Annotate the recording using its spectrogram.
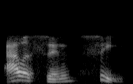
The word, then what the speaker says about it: Allicin C: The product I'm talking about is called Allicin C, spelled A-L-L-I-C-I-N-C. Let me spell it again for you. Allicin C, A-L-L-I-C-I-N-C.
